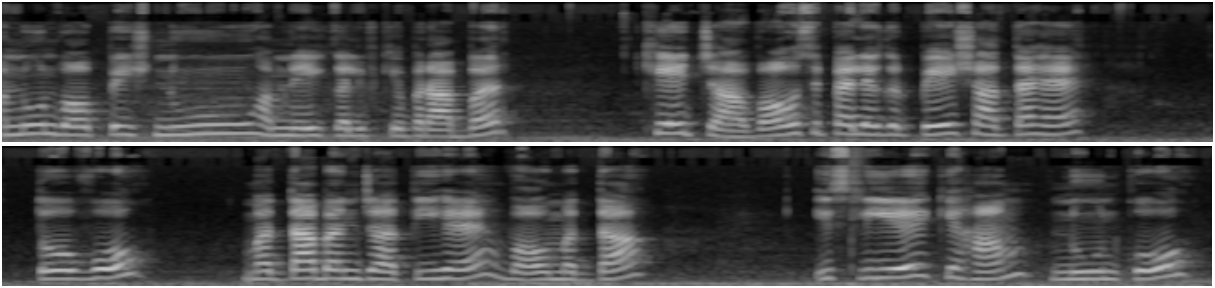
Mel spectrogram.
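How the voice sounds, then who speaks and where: A woman teaching Quran recitation rules step by step, drawing out the recited words slowly. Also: a little high, a bit bright. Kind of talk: tajweed lesson with recited examples.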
